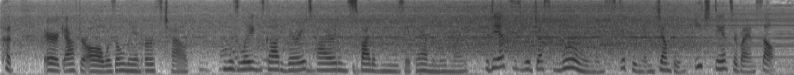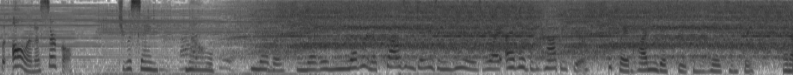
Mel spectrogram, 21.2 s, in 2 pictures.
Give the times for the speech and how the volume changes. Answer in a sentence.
The speech can be heard from 0.0 to 21.1 s, at a steady volume.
